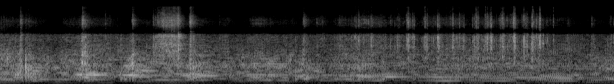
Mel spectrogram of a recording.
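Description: A Beyblade Burst top (Ace Ashura on a Variable Dash driver) spinning in a plastic stadium after a launch: a steady whirring hum with scattered light clicks, and a quick patter of ticks between about four and five seconds in.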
